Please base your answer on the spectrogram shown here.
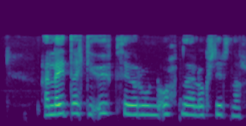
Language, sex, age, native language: Icelandic, male, 12, Icelandic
